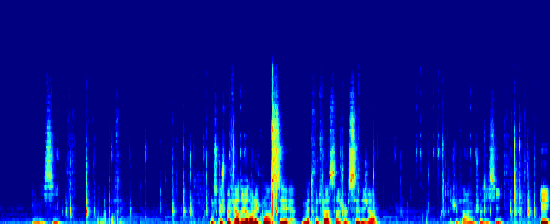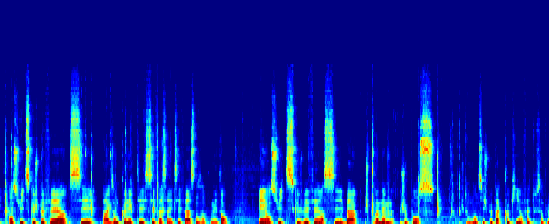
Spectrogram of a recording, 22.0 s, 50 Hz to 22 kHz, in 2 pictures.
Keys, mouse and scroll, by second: 1.4-1.8 scroll down 1, 1.8 Tab, 2.0-4.5 middle drag, 2.4 scroll up 1, 3.4 scroll up 1, 3.6 alt+a, 4.5 click, 5.6 f, 6.3 scroll down 1, 6.7-8.4 shift+middle drag, 7.2-7.6 scroll up 2, 8.4 click, 9.0 g, 10.1-10.6 scroll down 2, 10.3 alt+a, 10.6 Tab, 11.1 scroll down 1, 11.2 Tab, 11.4 scroll up 1, 11.7 alt+a, 12.7 click, 13.6 f, 14.0-14.5 scroll down 2, 14.2 alt+a, 14.5-21.9 middle drag, 15.9-16.3 scroll up 1, 18.9-19.5 scroll up 1, 19.5 3, 20.7 c.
